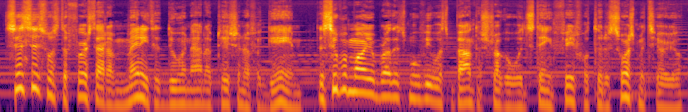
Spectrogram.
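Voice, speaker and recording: A man hosting a video essay, delivering scripted narration. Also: mid-range voice.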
